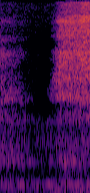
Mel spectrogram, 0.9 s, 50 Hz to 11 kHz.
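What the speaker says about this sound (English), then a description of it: "I say as I'm heavy breathing" Heavy, gasping breaths after a dumbbell workout with 10-pound weights, a single strong exhale swelling near the microphone and filling the short moment alone.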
